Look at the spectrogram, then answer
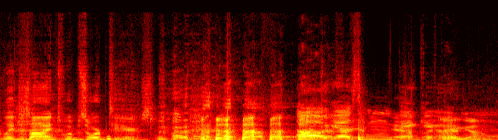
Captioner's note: laughter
